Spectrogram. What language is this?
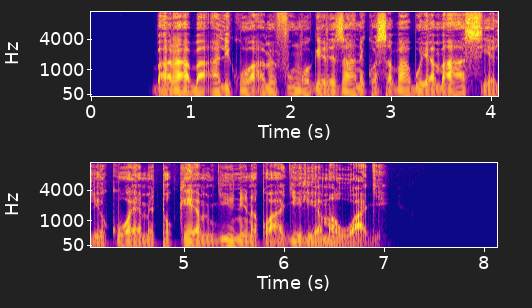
Swahili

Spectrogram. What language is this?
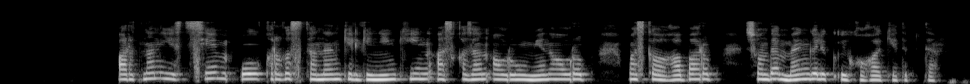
Kazakh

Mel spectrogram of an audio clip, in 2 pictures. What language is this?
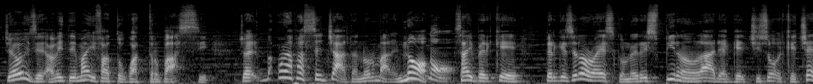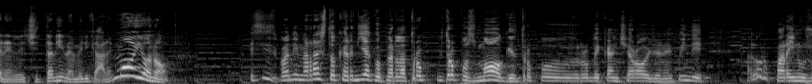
Italian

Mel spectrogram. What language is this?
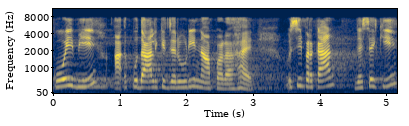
Maithili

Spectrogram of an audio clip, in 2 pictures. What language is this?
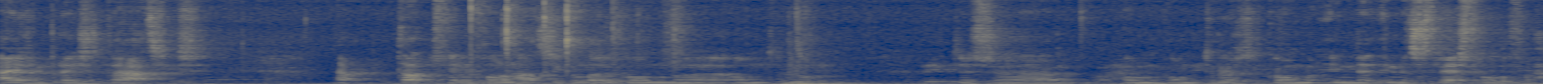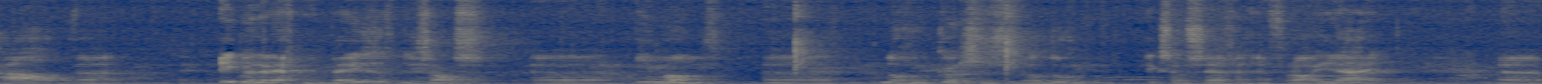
Dutch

